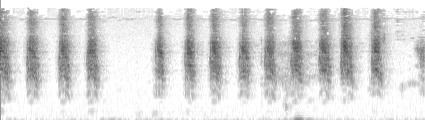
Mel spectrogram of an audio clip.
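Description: Chickens squawk in a rapid, rhythmic series of harsh, raspy calls: a few bursts, a short pause, then about nine more in quick succession. No voices, just the birds.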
